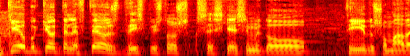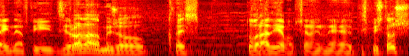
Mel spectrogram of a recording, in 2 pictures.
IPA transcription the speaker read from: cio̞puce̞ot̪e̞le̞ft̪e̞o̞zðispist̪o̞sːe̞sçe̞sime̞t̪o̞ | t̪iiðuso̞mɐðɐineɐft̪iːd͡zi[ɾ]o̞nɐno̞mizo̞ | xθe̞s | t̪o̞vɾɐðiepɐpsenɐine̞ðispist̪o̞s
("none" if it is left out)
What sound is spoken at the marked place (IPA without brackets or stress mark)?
ɾ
